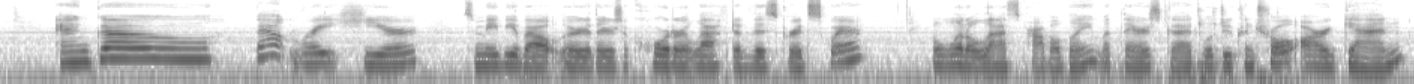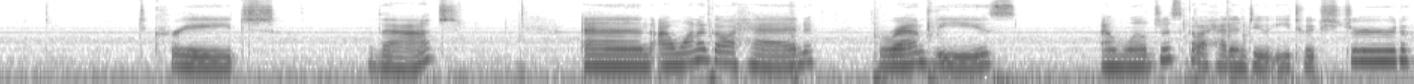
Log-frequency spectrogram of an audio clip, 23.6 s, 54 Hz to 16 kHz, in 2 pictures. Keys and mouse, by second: 10.0 ctrl+r, 16.2 middle click, 19.5 KP_1, 21.7 e, 22.6-23.5 drag.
